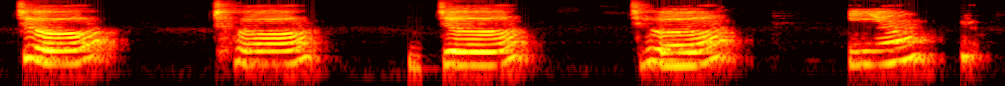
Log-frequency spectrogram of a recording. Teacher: तालव्य व्यंजन का मतलब होता है कि हमारी जिह्वा उच्चारण करते समय ऊपर के ताल को टच करके निकले तो वह हमारा तालव्य व्यंजन कहता है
